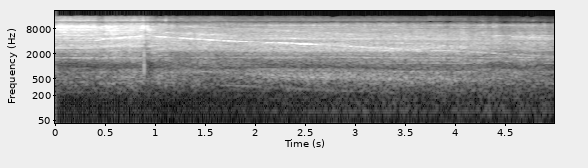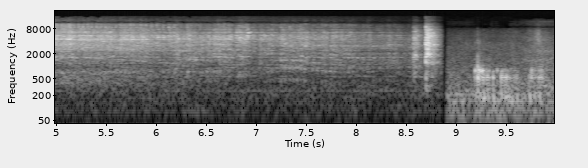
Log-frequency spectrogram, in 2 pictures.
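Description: A circular saw spins down with a falling whine.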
